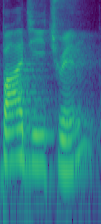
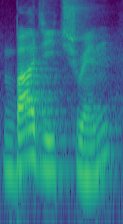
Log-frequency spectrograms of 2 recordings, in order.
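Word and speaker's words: Baji Quan: Baji Chuan. I know it looks like Quan, but in Chinese transcript you read it Chuan.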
